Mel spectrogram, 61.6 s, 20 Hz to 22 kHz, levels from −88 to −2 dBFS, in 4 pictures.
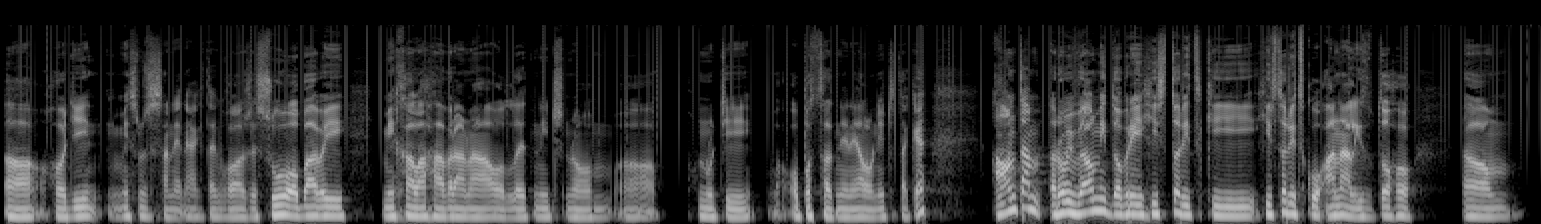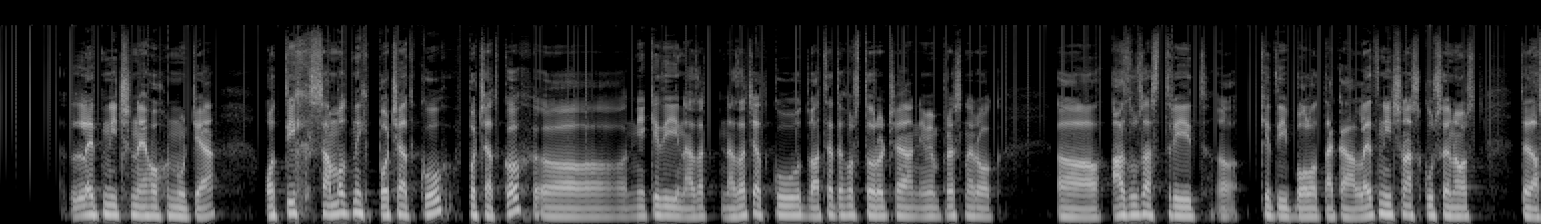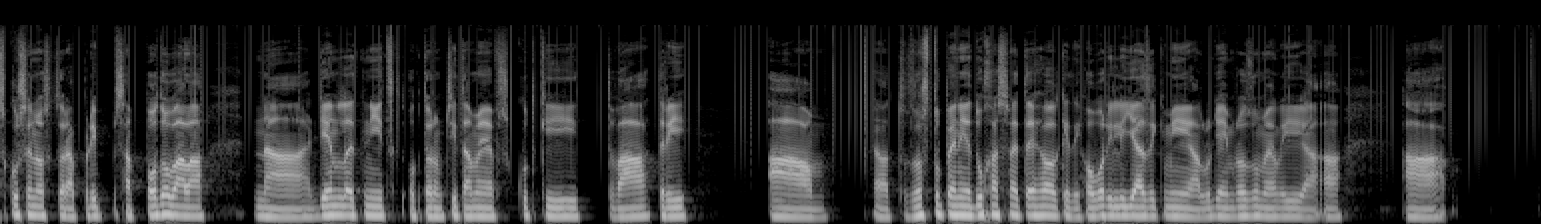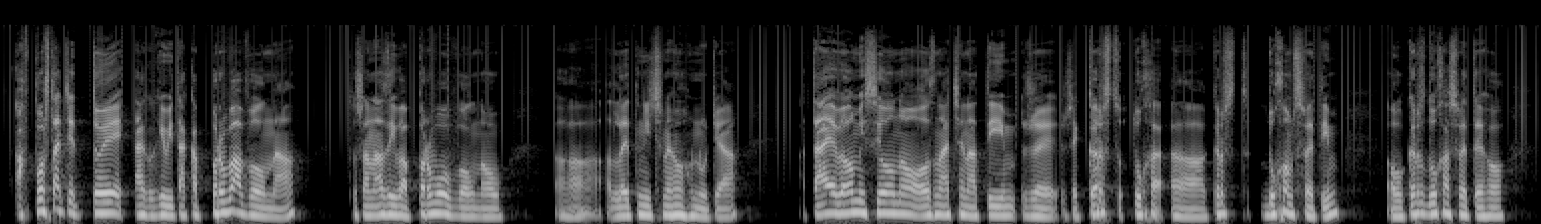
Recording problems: crackle, like an old record; faint; 30 dB below the speech

